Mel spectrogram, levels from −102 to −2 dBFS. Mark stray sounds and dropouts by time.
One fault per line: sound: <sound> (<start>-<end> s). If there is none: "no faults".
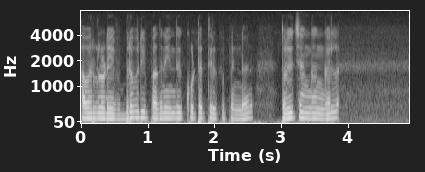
no faults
